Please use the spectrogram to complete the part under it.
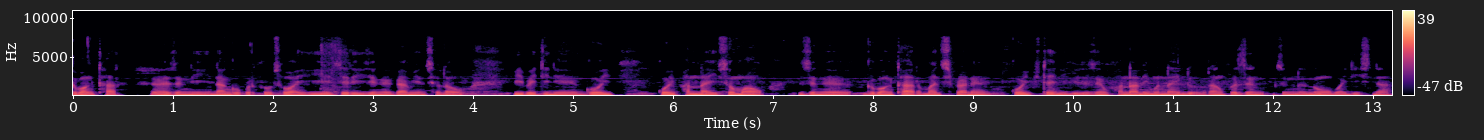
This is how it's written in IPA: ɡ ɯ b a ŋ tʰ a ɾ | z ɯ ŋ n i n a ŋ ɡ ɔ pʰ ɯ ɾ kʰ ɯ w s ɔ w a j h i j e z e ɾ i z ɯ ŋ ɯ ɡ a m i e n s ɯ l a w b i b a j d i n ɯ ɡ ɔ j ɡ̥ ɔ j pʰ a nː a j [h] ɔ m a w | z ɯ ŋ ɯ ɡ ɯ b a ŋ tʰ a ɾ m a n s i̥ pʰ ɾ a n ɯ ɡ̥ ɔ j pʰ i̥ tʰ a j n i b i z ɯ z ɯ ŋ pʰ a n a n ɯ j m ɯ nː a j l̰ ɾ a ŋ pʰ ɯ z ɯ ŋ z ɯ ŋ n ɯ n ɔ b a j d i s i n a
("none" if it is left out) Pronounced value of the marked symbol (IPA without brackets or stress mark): s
